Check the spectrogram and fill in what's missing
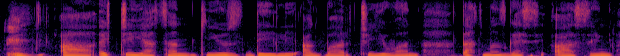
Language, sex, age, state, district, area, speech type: Kashmiri, female, 45-60, Jammu and Kashmir, Budgam, rural, spontaneous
